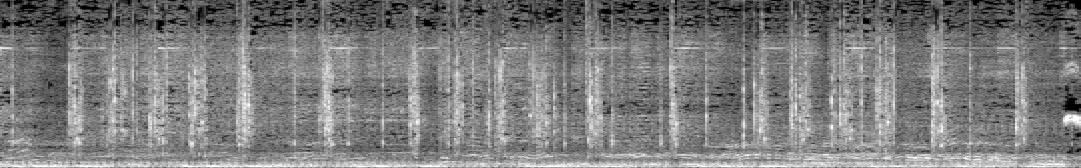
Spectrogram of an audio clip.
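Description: Kolatam stick dance: many hand-held sticks clacking together in sharp clicks, several a second, over a song with singing and a pulsing bass beat.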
